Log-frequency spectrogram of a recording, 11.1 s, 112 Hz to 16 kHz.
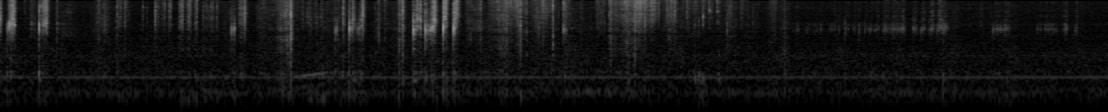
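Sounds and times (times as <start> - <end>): plastic card scraping paint: 1.1 - 7.2.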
